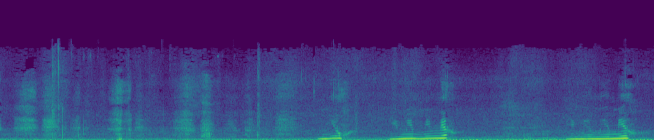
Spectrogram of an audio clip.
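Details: Hungry stray cat on a roadside, begging for food and trying to open a school bag, gives three drawn-out, rising, wavering meows in the second half, each about half a second long, over a steady low traffic rumble.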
